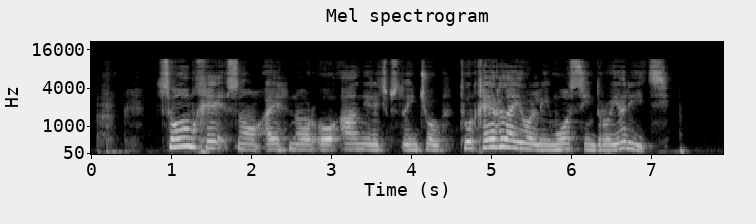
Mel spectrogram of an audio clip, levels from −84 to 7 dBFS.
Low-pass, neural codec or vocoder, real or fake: 10.8 kHz; none; real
